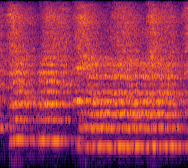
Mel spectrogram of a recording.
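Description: Several overlapping held, wavering tones from a saxophone neck blown into a tube that is swung through the air, together with a prepared guitar. The lowest tone enters just after the start and drops a step in pitch about a second in.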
